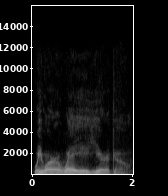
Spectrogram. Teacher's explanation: What I hear is that his voice is weak and that it lacks pitch variability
